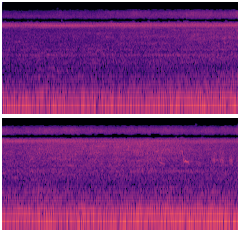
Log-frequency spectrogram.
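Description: Low, steady rumble of a diesel passenger train, with a couple of faint high chirps about six seconds in.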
